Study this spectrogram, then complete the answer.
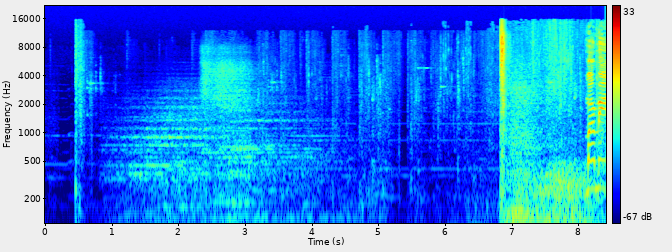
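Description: Game sound effects of clashing and spell blasts play.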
